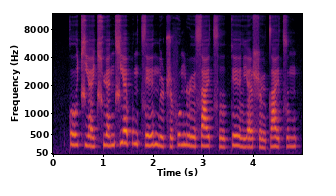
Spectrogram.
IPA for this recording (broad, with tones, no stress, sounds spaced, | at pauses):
k o˧˥ ʊ̯ t͡ɕ j ɛ˨˩ t͡ɕʰ ɥ ɛ˧˥ n ɕ j ɛ˥˧ p ʊ˥˩ ŋ t͡s e˧˥ ɪ̯ n̪ y˨˩ ʈ͡ʂ ɻ̩˦ f ʊ˥ ŋ ɻ ɻ̩˧˥ s a˥ ɪ̯ t͡sʰ ɹ̩˧˥ k e˥˩ ɪ̯ l j ɛ˧˥ ʂ ɻ̩˨˩ t̪ a˥˩ ɪ̯ t͡s ʊ˥ ŋ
